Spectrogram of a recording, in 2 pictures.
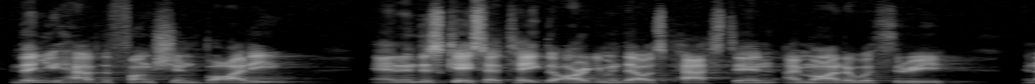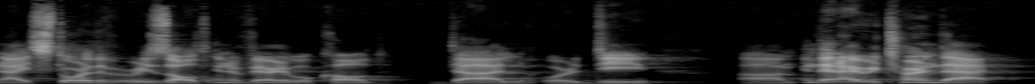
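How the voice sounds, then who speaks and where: A Sudanese man whose first language is Arabic gives a casual tech talk on a conference stage, peppering it with lots of "like" and "you know." His mid-range voice is brisk with a fairly bright tone.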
